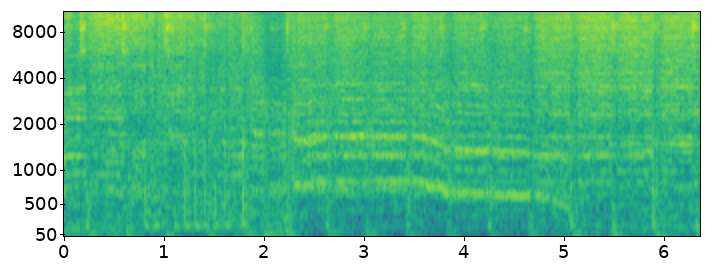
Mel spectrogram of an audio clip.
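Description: Live rock band playing loudly, heard from the crowd. The drums keep a steady beat, and a long note is held from about two seconds in and slides down shortly before the end.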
